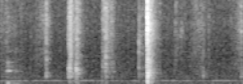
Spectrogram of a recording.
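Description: A tarot deck being shuffled and handled by hand: several separate soft card flicks and snaps, the loudest about one and a half seconds in.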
